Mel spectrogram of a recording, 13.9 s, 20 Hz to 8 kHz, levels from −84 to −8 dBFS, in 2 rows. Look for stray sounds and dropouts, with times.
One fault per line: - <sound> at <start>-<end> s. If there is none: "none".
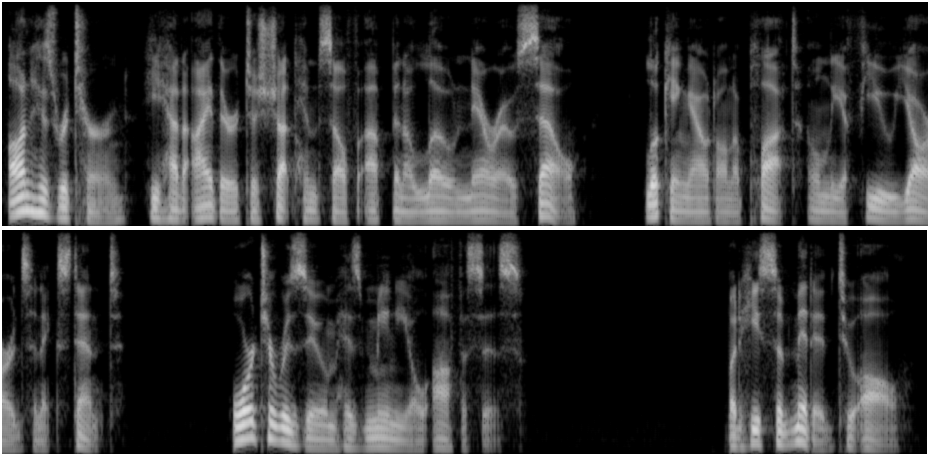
none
